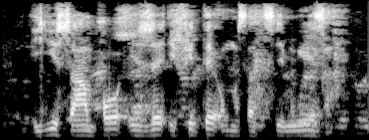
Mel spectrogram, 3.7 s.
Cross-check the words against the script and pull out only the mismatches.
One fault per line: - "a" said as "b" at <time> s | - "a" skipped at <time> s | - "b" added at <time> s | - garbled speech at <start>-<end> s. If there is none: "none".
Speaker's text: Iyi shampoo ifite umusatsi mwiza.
- "ije" added at 1.4 s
